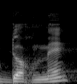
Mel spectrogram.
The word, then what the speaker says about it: dorment: they're pronouncing them, is just do not pronounce that ENT in the last ones every single time. They are never, ever pronounced. So that ENT is completely silent. Il porte, il dorme. And you stop there.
